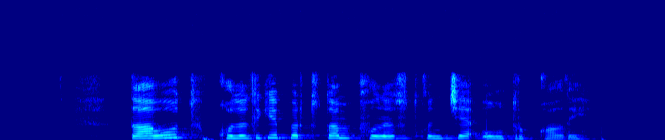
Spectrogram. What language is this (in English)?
Uyghur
